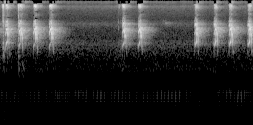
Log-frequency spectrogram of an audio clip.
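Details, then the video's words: Bar-winged prinia calling to lure birds: ringing chip notes in groups of four, then two, then five, each burst quick and evenly spaced, with a short silent gap between groups. "Suara masteran dan pikat burung Prenjak lancur"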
